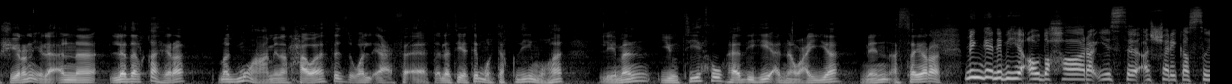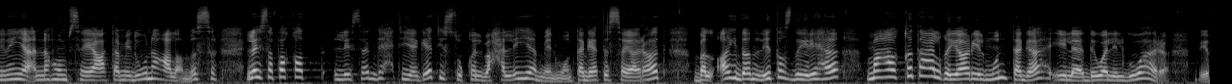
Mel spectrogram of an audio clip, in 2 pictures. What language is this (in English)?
Arabic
